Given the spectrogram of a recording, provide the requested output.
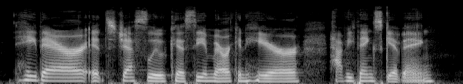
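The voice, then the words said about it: Put-on Californian American accent. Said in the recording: “do an accent ... You just doing some American speaking? ... sounded American ... It's very good, isn't it? ... Californian girl. ... It's all about the R's.”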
